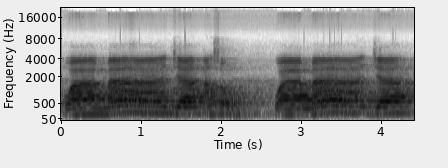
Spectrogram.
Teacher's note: Maka diperhatikan bacaan ya mad tabi'i yang panjangnya 2 harokat dibaca 2 harokat saja ya. · Misalkan wama jangan terlalu panjang. Jangan wama ja ah itu terlalu panjang tapi dua harakat saja.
